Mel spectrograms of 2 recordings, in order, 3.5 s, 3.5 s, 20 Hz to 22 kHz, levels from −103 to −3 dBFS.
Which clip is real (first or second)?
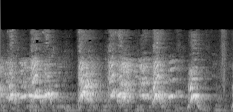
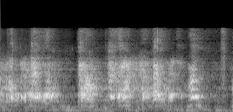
first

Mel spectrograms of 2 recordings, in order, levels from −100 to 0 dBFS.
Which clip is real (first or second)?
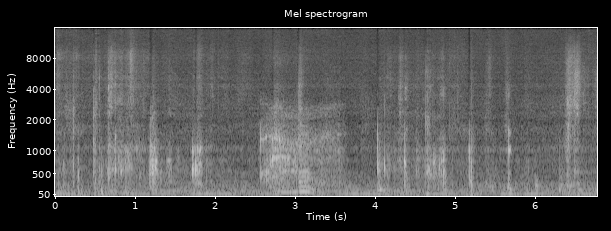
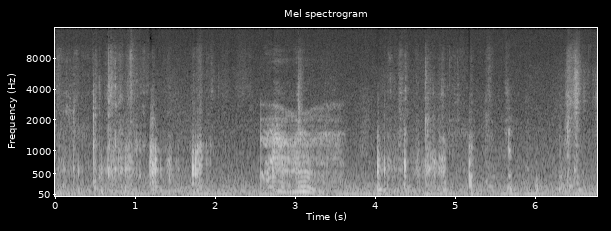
second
